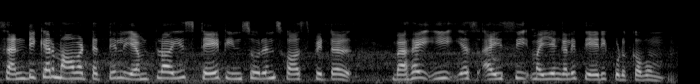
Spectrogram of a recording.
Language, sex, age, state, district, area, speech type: Tamil, female, 30-45, Tamil Nadu, Dharmapuri, rural, read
